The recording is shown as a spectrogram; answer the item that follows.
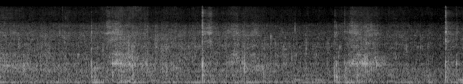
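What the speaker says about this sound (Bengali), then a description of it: "এটা এখন ভালো করে আবারও ভেজে নেব" Spices for a beef and potato curry frying in hot oil, a steady close sizzle and crackle with occasional stirring scrapes and clinks, no talking.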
